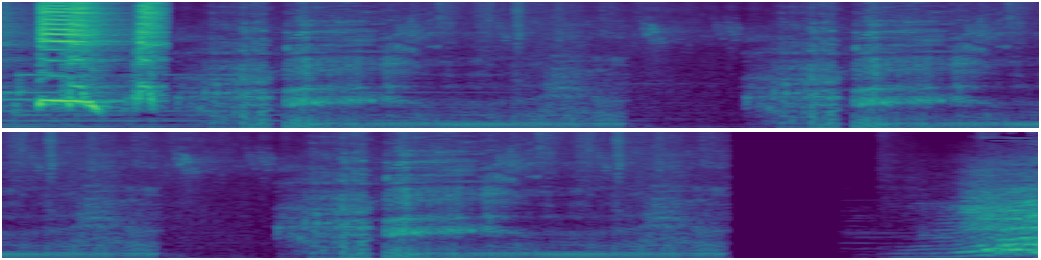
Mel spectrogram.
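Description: A big cat roaring: three long, low roars of about two seconds each, with short pauses between them.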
